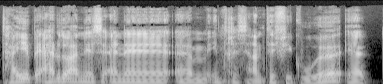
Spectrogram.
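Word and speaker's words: Erdoğan: Beginnen wir mal mit der Person Erdogan. Kannst du mal ein bisschen schildern? – Das G spricht man, weil es ein Hackerl drauf ist, wie ein J aus. Erdogan.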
